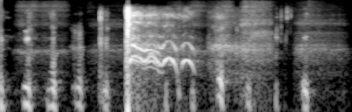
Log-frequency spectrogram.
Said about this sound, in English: Gesundheit.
